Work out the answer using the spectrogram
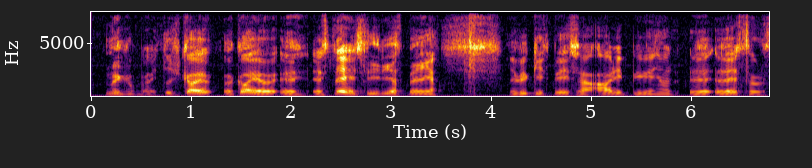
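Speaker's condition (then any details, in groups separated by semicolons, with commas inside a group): Cerebral palsy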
